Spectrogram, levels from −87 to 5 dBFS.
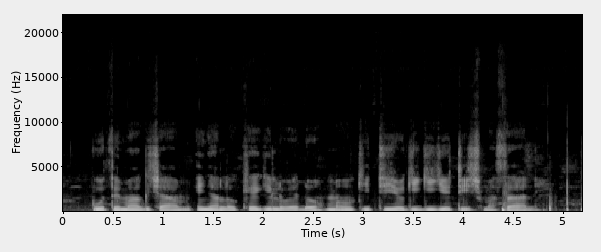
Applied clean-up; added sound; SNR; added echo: none; none; none; none.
